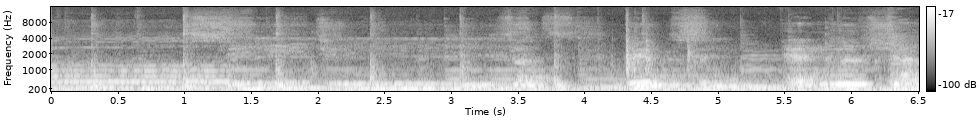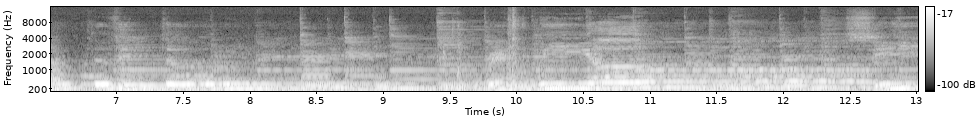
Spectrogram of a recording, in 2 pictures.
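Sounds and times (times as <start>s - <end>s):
acoustic guitar strumming hymn: 0.0s - 13.0s.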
